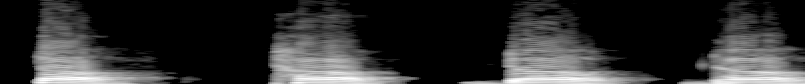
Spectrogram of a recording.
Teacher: जीभ जो है ऊपर वाले तालू से जाके मुड़ती है, फिर आवाज उसमें निकलती है। मुड़ के एकदम से झटके से छूटती है जीभ, तब आवाज निकलती है। तो इनको बोलते हैं मूर्धन्य व्यंजन या मूर्धा वाले व्यंजन, है ना।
